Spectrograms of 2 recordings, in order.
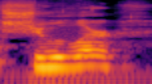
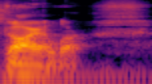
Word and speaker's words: Schuyler: okay it's looks like schuler um but it's pronounced skyler um phillip schuyler is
